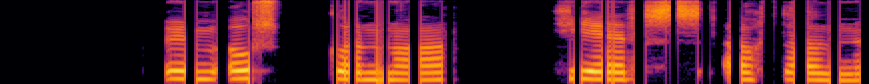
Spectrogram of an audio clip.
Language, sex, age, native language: Icelandic, female, 11, Icelandic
